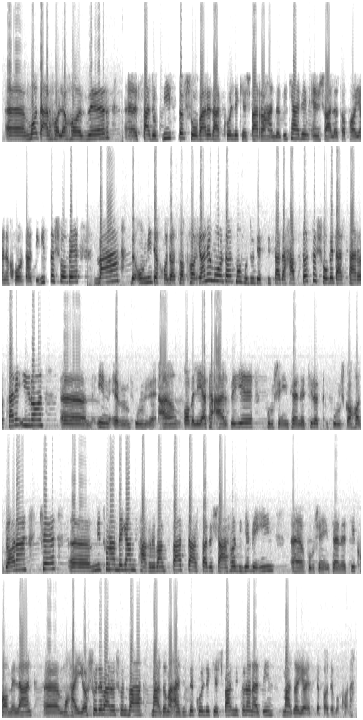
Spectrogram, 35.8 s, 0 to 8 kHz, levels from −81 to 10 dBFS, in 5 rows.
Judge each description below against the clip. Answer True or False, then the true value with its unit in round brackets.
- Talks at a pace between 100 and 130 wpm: True (120 wpm)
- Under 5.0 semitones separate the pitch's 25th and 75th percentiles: True (4.2 semitones)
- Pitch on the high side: True (220 Hz)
